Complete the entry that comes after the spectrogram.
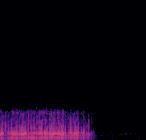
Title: Still snoring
